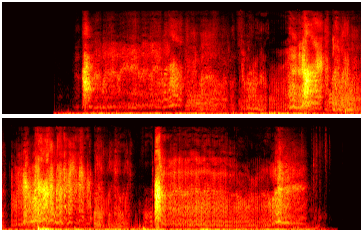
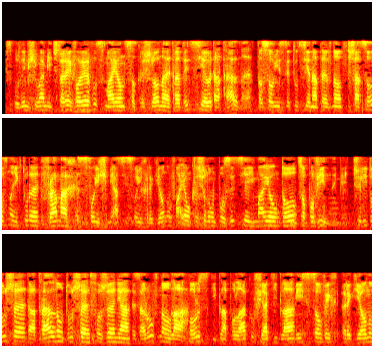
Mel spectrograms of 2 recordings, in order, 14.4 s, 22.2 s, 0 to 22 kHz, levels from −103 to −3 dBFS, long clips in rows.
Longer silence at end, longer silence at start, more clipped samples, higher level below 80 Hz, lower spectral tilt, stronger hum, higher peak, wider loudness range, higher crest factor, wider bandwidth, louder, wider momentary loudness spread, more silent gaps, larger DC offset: first, 1.05 s vs 0 s; first, 1.3 s vs 0.05 s; neither; first, -44 dBFS vs -64 dBFS; first, -2 dB/octave vs 1.5 dB/octave; neither; about the same, -2 dBFS vs -2 dBFS; first, 16 LU vs 3 LU; first, 28 dB vs 20 dB; first, 16 kHz vs 5.6 kHz; second, -24 LUFS vs -20 LUFS; first, 27 LU vs 8 LU; neither; neither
